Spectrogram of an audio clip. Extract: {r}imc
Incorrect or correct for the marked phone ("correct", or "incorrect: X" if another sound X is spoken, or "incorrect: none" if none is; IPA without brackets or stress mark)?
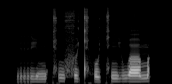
correct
